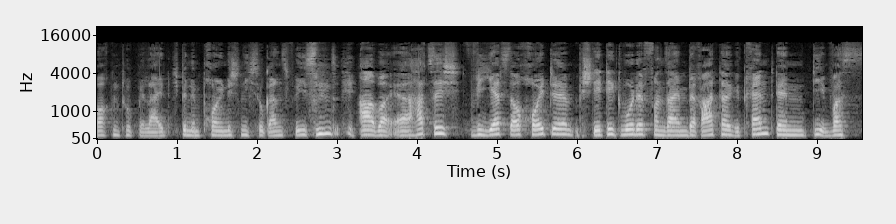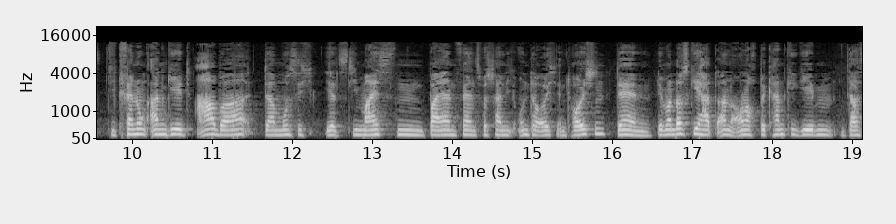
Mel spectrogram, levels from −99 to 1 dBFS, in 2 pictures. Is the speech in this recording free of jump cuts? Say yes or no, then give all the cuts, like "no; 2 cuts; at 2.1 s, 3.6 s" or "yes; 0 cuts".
no; 2 cuts; at 3.2 s, 10.8 s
